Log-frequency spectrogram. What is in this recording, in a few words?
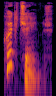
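"quick-change", British English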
